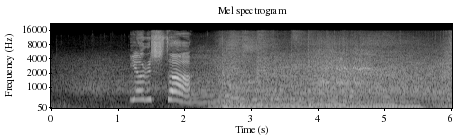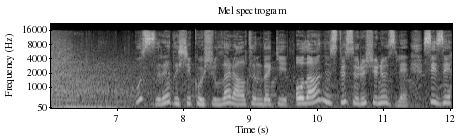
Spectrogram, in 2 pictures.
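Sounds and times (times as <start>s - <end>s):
cartoon car speeding off: 2.1s - 7.2s
tyre skid: 2.5s - 7.2s
music: 2.6s - 5.6s.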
